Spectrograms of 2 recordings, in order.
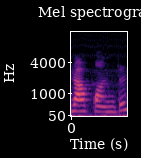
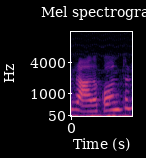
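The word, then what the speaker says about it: raconteur: इज रा कोंटर ट्स हाउ you pronounce it in French it's difficult to बी a multilingual person ठीक है रा कोंटर रा कोंटर इ सम जो एनेक्ट्स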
